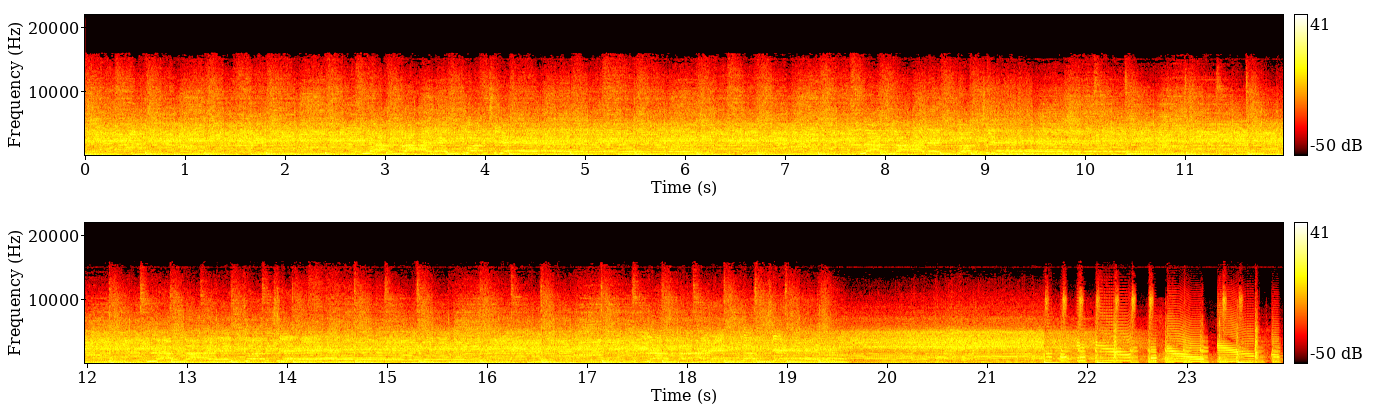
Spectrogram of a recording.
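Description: A loud, dense punk rock song, given by a band as a gift to the show La Mar en coche, with shouted vocals over driving drums and distorted guitars, steady and relentless, before the texture thins near the end into sharper, choppier hits.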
